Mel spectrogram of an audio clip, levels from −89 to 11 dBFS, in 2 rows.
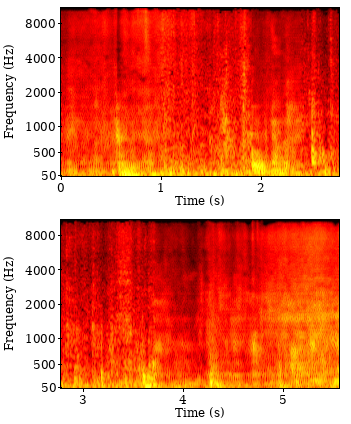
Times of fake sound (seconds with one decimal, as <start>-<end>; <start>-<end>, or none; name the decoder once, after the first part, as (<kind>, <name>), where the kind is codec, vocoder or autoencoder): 0.0-1.0 (vocoder, Vocos); 1.9-2.4; 3.7-5.6

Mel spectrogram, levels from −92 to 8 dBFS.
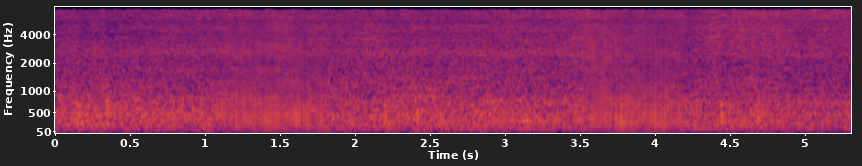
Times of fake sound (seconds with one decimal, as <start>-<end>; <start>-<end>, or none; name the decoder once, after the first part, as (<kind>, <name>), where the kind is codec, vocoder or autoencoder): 1.1-1.8 (vocoder, Vocos); 3.5-4.2

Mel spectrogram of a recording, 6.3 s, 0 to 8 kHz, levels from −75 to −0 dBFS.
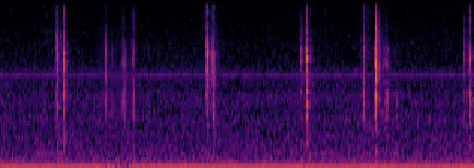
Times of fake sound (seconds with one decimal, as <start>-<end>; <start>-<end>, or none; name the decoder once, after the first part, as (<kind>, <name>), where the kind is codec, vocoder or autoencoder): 1.3-1.8 (vocoder, Vocos)

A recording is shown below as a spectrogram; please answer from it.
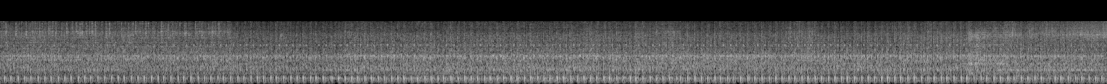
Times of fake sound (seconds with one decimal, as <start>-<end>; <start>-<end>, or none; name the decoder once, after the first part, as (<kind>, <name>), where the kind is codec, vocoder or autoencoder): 3.3-6.8 (vocoder, Vocos)

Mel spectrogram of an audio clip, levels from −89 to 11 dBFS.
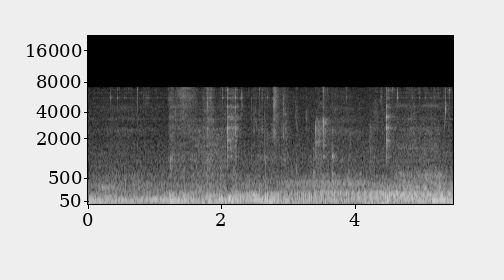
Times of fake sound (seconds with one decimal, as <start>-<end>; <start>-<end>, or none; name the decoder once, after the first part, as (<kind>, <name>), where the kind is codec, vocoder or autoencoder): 0.0-2.8 (vocoder, Vocos); 4.6-5.5

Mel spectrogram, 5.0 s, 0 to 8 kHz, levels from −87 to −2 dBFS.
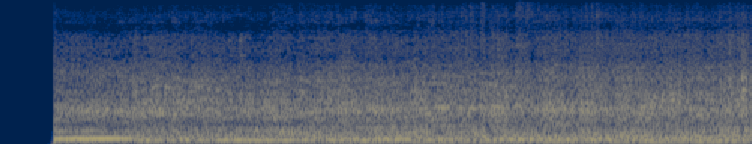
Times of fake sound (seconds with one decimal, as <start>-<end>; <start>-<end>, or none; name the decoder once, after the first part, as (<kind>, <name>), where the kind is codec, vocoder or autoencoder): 2.3-3.3 (vocoder, Vocos)

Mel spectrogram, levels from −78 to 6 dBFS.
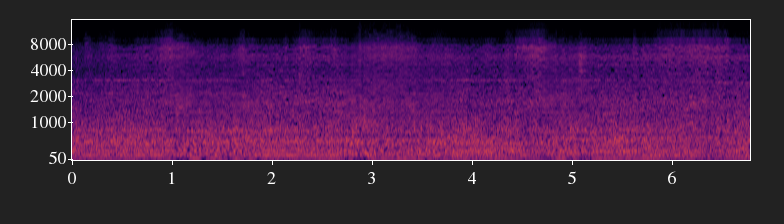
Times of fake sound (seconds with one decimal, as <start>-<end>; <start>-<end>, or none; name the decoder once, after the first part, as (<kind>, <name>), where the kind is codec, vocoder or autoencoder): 1.0-1.9 (vocoder, Vocos); 2.7-3.8; 4.7-5.2

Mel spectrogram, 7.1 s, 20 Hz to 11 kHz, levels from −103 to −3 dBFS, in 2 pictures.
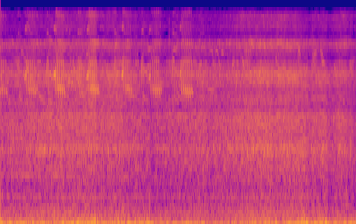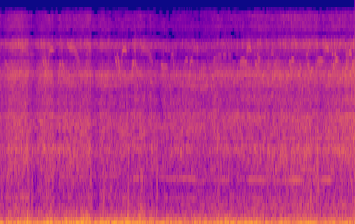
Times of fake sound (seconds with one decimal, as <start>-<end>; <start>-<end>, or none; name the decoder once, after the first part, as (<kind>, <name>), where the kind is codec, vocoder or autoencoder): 0.8-1.3 (vocoder, Vocos); 2.8-3.7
